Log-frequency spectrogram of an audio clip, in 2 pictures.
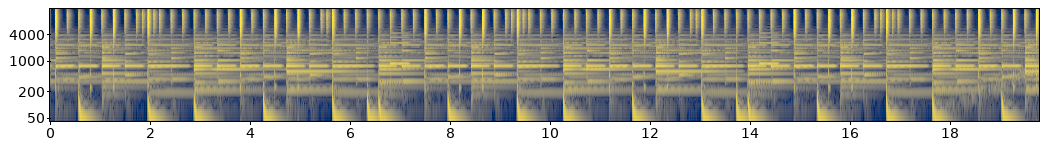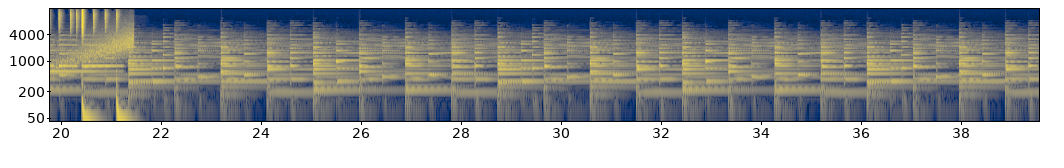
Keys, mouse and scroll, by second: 2.3 right click, 5.5 right click, 7.6 right click, 8.1 BackSpace, 9.0 right click, 9.2 ctrl+z, 10.5 right click, 10.9 right click, 27.0 ctrl++, 28.1 right click, 30.0 BackSpace, 31.2-33.3 typing, 32.2 ctrl++, 33.0 ctrl++, 33.6 ctrl+-, 33.8 ctrl+-, 34.3-35.6 typing, 37.2 BackSpace.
